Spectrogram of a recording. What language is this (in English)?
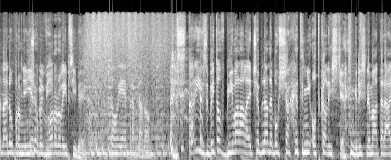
Czech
